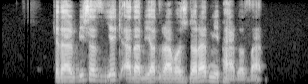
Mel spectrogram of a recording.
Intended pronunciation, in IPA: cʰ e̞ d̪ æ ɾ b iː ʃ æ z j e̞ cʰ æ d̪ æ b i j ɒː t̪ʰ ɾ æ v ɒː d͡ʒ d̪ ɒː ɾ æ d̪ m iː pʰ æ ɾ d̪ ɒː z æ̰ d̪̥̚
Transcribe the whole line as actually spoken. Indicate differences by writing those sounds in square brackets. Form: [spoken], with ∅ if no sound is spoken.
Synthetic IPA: cʰ e̞ d̪ æ ɾ b iː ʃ æ z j e̞ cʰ æ d̪ æ b i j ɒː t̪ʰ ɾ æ v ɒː d͡ʒ d̪ ɒː ɾ æ d̪ m iː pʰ æ ɾ d̪ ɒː z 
